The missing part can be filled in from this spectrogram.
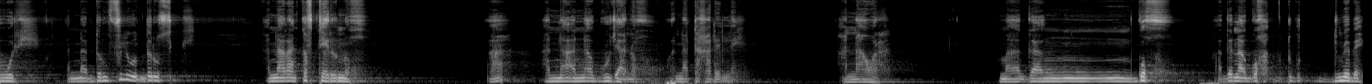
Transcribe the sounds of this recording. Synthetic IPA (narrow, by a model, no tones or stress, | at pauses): woɾianadaɾufilwdaɾusi̥k | anaːɾaːŋkafteɾinɔx | a | anaːnaɡuɟanoxa̰nataxadelḛ | a̰nawaɾa | maɡaŋ | ɡɔxa̰ɡanaɡɔxadɡdumebe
